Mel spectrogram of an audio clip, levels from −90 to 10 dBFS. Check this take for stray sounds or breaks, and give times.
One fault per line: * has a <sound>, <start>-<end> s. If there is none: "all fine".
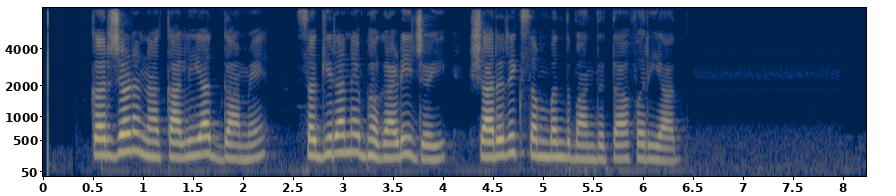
all fine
